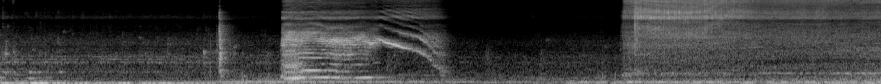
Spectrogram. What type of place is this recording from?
restroom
